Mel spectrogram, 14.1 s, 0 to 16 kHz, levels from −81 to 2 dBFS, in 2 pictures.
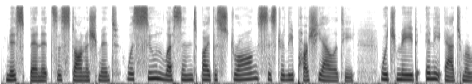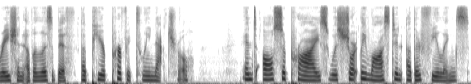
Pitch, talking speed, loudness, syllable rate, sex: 200 Hz, 125 wpm, -20 LUFS, 4.6 syllables/s, female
